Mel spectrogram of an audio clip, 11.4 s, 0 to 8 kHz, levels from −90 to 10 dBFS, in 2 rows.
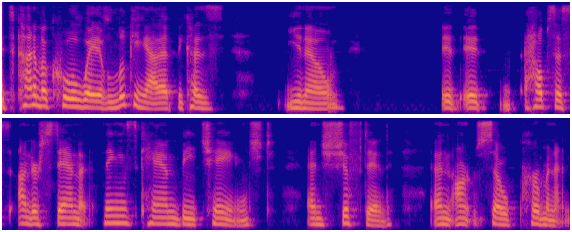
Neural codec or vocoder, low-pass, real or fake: codec, 16 kHz, 2 kbps, FunCodec, trained on LibriTTS, 25 frames a second; 7.2 kHz; fake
